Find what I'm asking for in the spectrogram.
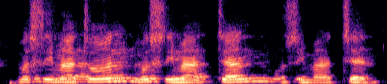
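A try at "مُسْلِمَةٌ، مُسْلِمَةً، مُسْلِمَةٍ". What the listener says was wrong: Okay. The ma part is still too long. I don't like it.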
